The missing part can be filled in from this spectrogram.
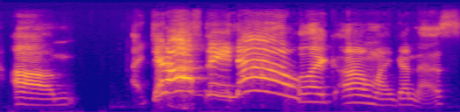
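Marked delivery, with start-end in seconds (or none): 0.2-3.0 very high-pitched, very slow, shrill, drawn-out scream. Retelling a woman screaming as she leaves the place, imitating her scream. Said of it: "she's screaming".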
